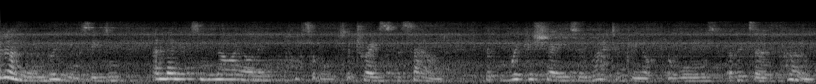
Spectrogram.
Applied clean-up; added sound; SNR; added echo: none; Fixed-wing aircraft, airplane; 12 dB; reverberation time 2.2 s.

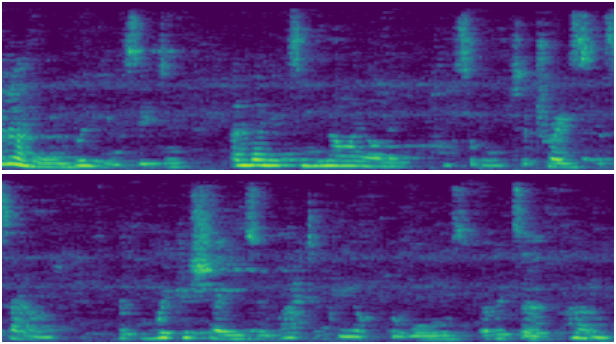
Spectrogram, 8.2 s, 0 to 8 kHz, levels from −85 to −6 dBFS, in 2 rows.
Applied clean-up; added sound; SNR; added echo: classical method WPE with log-MMSE.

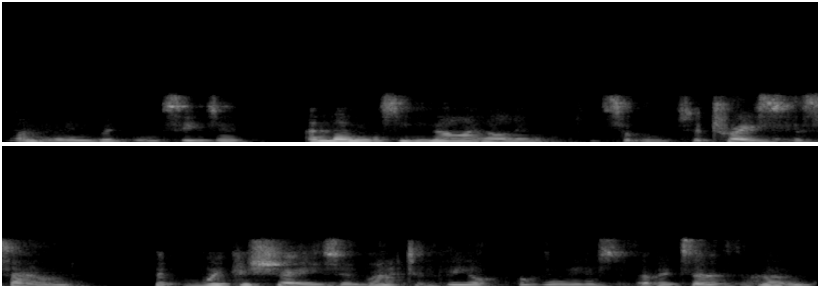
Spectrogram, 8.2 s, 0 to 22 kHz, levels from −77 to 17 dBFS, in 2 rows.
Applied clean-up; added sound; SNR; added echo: neural mask model DeepFilterNet 3.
